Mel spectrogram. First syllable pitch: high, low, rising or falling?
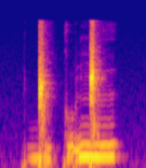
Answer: low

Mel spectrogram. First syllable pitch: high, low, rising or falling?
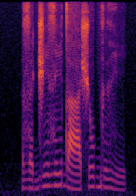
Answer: low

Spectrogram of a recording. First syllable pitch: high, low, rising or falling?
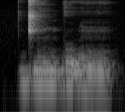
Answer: high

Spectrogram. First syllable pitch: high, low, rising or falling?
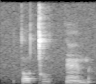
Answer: rising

